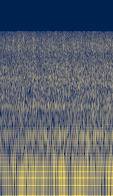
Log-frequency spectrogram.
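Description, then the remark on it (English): A steady, low rumble of monster truck engines at a Monster Truck Night event at the Rio Rancho event center, droning continuously without a break, washed in broad roaring noise, with no voices present. “By the way, friend of the show, if you're just joining us, we're at the Rio Rancho event center for Monster Truck Night.”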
